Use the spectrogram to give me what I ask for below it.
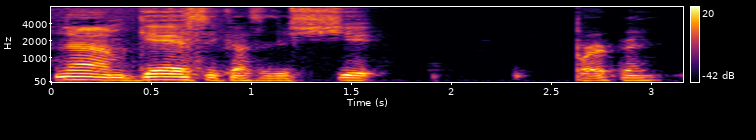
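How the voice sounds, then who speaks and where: A man's voice: low-pitched, steady tone, measured pace, fairly bright tone, slight background noise. A man hosting a casual coloring tutorial, rambling through profane, joking asides while he works. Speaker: art tutorial host.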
